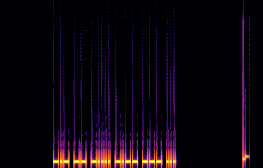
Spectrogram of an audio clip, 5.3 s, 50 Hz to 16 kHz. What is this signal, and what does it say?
Morse code, heard as a keyed tone, about 34 wpm, 700 Hz. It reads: KM6YOS
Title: USA Call Signs 35wpm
